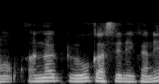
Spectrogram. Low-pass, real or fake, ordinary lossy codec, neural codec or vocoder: 7.2 kHz; fake; none; codec, 16 kHz, 1.1 kbps, Voila-Tokenizer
